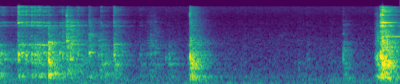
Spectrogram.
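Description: Light clicks and clinks of small metal hardware, a carriage bolt and spacer being set into a wooden mounting plate by hand. There are a few quick clicks in the first second and a sharper click near the end.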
